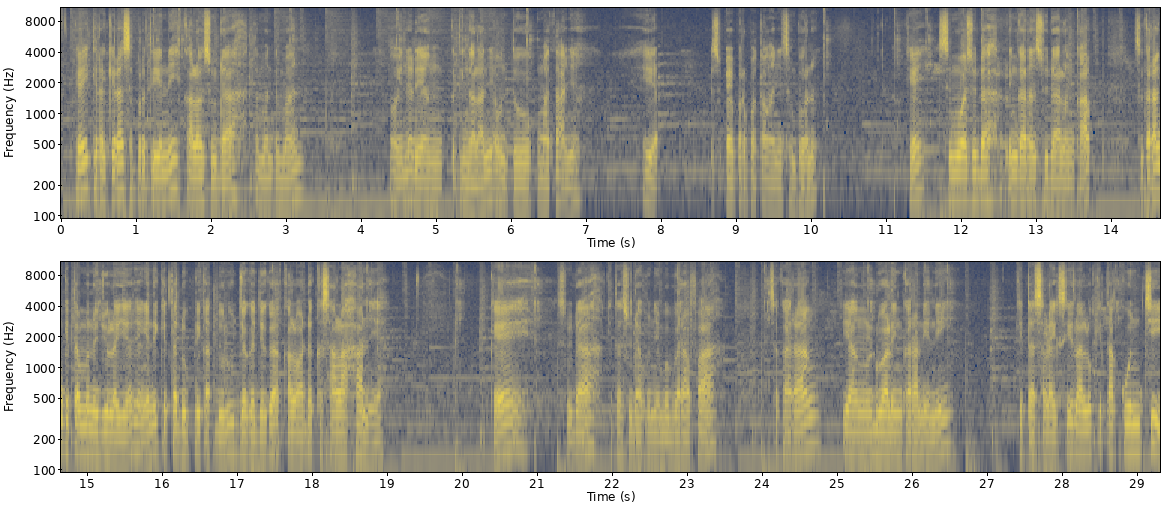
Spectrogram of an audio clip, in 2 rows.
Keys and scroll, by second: 0.2 v, 4.4 space, 5.2 v, 7.4 Up, 8.0 Down, 8.4 Right, 10.8 z, 11.6 space, 22.1 v, 27.5 ctrl+g.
